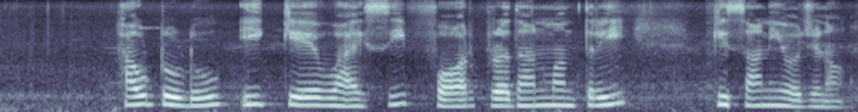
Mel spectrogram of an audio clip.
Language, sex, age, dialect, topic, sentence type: Marathi, female, 18-24, Standard Marathi, agriculture, question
